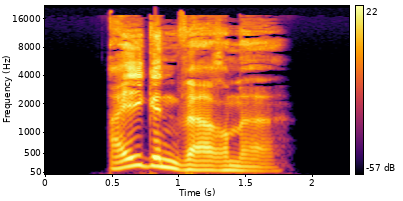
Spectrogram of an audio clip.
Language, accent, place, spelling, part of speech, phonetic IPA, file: German, Germany, Berlin, Eigenwärme, noun, [ˈaɪ̯ɡn̩ˌvɛʁmə], De-Eigenwärme.ogg
- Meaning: body heat (heat generated by a person, animal, machine etc)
